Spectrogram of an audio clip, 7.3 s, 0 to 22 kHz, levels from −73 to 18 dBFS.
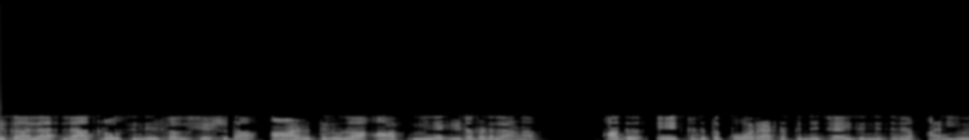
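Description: From start to finish, the speech has likely been through AAC compression at a very low bitrate, consistent with AAC-LC near 8 kbps. The encoder discards everything above about 3.8 kHz, leaving the speech dull, muffled and heavily smeared, with sibilants stripped of their crispness.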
